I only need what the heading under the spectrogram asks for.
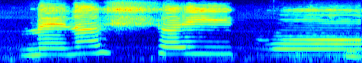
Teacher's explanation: شین کی ساؤنڈ آپ کو 2 بار آنی چاہیے۔ جب آپ اس کو پڑھیں گی تو ایسا لگنا چاہیے کہ آپ 2 بار شین کو پڑھ رہی ہیں۔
